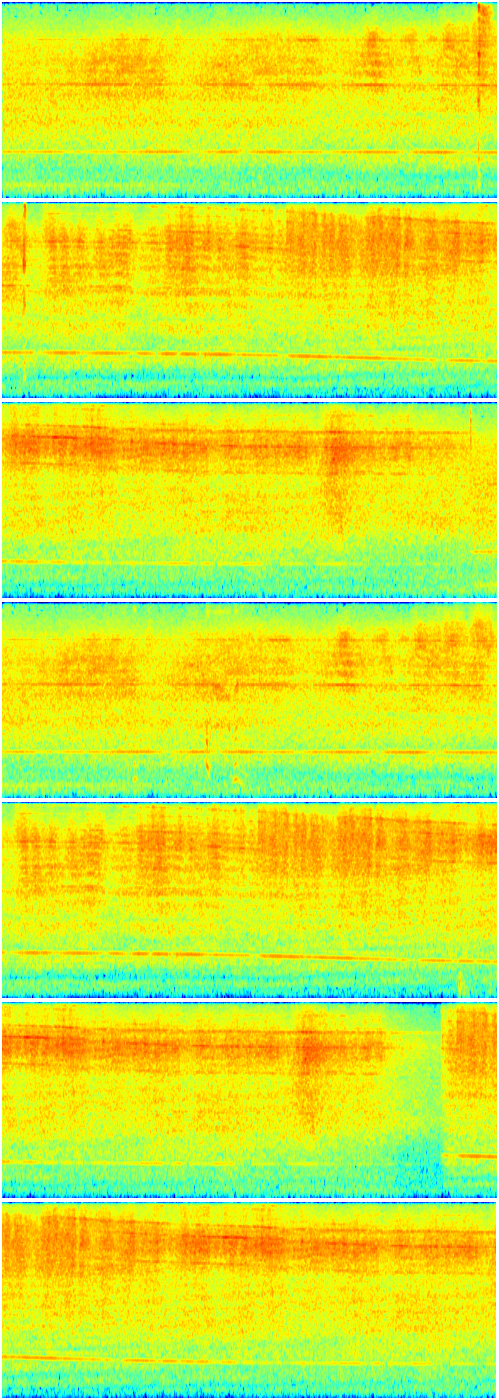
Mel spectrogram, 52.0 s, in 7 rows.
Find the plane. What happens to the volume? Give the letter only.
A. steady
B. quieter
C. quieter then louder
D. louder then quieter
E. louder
A.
